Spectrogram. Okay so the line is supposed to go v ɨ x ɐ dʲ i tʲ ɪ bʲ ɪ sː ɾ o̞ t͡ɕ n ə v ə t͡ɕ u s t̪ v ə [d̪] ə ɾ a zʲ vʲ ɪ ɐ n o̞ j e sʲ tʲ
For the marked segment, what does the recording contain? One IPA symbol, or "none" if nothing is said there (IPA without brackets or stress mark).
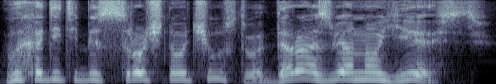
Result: d̪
